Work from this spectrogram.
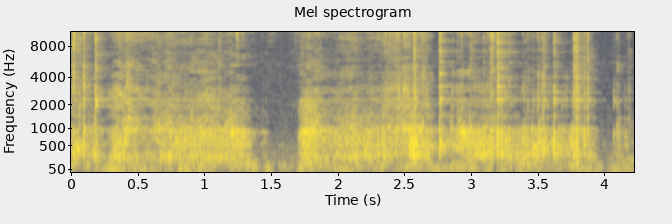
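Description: Long acrylic nails tap and scratch the glass sides of a medium glass jar candle with solid wax inside, a label and a metal lid. Bright, short clinks ring over a steady scratchy hiss, which drops out briefly near the middle before the tapping resumes.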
